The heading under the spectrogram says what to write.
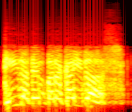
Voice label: bailout, mood low, speech; War Thunder

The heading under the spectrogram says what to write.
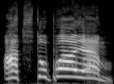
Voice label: voice sov infantry

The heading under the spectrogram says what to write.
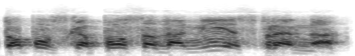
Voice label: voice message art reloading, crew tanks serbian

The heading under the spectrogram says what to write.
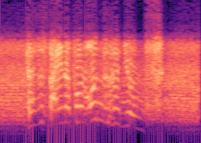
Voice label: player friendly fire, mood med, speech ge

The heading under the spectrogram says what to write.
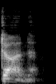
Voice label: voice message enemy destroyed, crew ships english

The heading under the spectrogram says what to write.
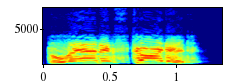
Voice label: dialogs polish; War Thunder

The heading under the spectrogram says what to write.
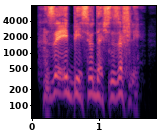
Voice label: mutter; Escape from Tarkov

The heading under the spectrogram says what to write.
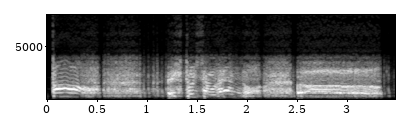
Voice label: damaged pilot, mood high, speech; War Thunder

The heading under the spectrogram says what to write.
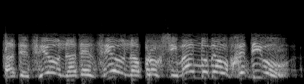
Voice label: near waypoint, mood med, speech; War Thunder

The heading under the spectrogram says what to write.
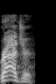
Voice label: roger, English, US; localized english; voiceovers

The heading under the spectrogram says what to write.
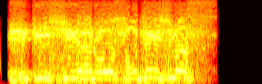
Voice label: voice message load APCR, crew tanks japanese

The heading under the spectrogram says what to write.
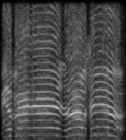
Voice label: voice ger vehicle

